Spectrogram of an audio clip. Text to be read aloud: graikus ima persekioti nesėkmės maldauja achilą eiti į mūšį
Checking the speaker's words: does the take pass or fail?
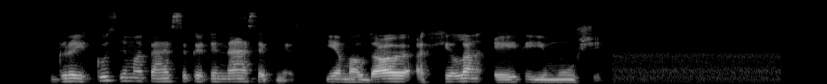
fail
